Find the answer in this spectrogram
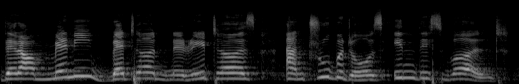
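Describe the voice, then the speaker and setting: Slow and high-voiced, with an animated, slightly bright quality, an academic woman from India addresses a formal ceremony in a university auditorium as guest speaker. Urdu is her first language, and her measured, formal delivery repeats phrases for emphasis.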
